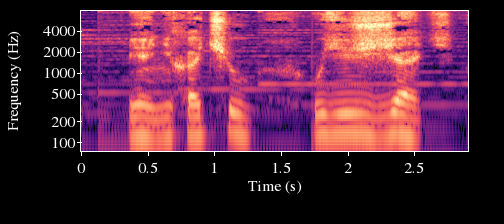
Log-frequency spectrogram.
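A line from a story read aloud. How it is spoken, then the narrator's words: Sobbing. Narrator (Russian): рыдала Слайти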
